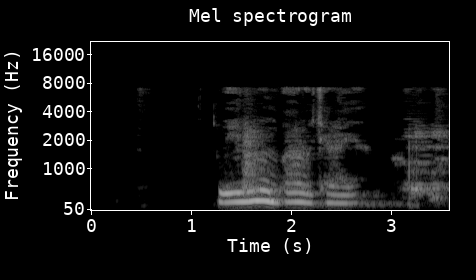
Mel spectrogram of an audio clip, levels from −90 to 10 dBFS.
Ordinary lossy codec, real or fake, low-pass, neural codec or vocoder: MP3, 64 kbps; real; 7.2 kHz; none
